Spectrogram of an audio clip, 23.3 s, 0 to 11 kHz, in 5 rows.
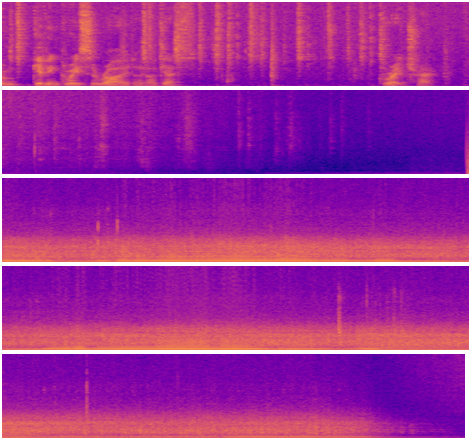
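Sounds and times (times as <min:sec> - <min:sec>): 
speech: 0:00.0 - 0:02.0, 0:03.8 - 0:04.5
sports car engine roaring as it speeds past: 0:09.3 - 0:23.3.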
